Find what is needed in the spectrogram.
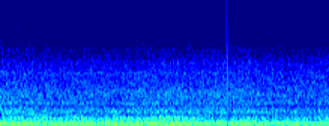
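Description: Harley-Davidson Road King Special's V-twin engine running steadily at highway cruise, heard from the bike itself, with an even rush of wind and road noise.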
